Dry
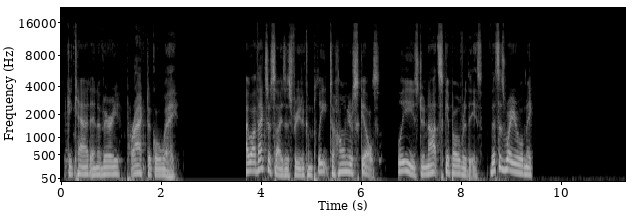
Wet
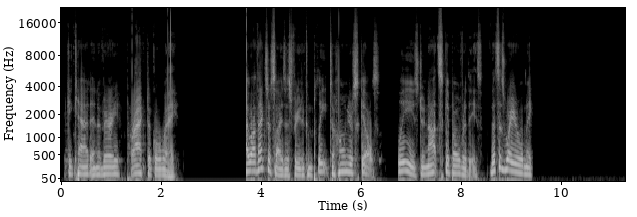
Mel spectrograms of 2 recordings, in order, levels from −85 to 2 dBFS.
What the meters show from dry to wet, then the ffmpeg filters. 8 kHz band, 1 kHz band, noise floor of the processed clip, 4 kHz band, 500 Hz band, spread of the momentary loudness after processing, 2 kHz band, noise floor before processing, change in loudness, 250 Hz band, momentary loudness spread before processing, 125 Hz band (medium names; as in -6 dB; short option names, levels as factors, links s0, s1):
+2.0 dB, +3.5 dB, -79 dBFS, +2.5 dB, +2.0 dB, 6 LU, +3.5 dB, -79 dBFS, +2.0 dB, +1.5 dB, 6 LU, +1.5 dB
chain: -af "aeval=exprs='0.237*(cos(1*acos(clip(val(0)/0.237,-1,1)))-cos(1*PI/2))+0.0841*(cos(2*acos(clip(val(0)/0.237,-1,1)))-cos(2*PI/2))+0.0133*(cos(7*acos(clip(val(0)/0.237,-1,1)))-cos(7*PI/2))':c=same,aeval=exprs='(mod(4.47*val(0)+1,2)-1)/4.47':c=same,volume=1.58"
